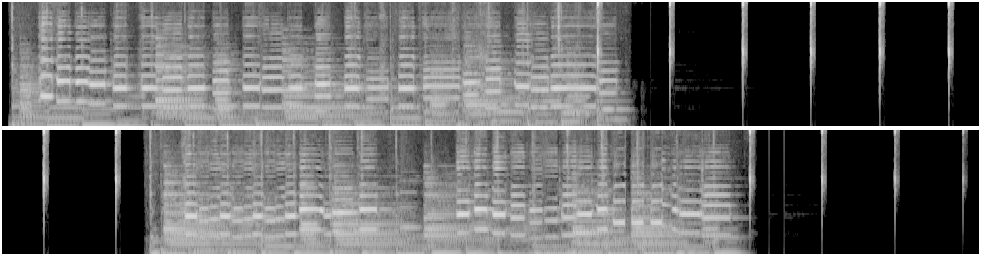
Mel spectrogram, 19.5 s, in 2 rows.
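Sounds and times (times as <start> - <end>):
drumless backing track: 0.1 - 6.3, 11.2 - 17.3.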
